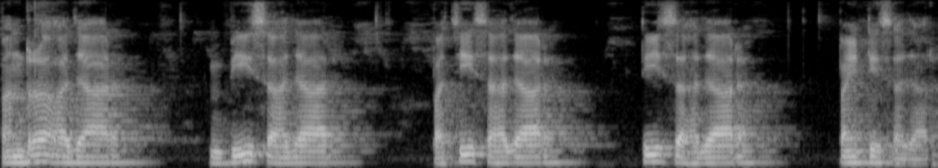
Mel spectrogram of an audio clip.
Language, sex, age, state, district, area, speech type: Hindi, male, 18-30, Bihar, Samastipur, rural, spontaneous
